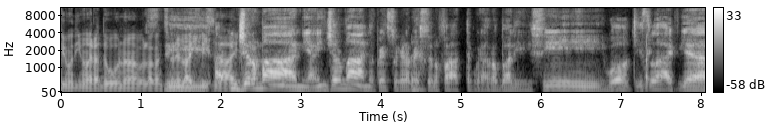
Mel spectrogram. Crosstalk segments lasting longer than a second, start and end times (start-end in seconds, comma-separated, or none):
1.0-2.4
